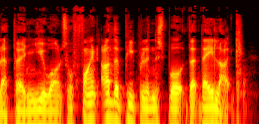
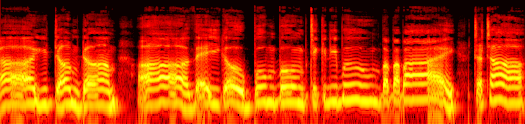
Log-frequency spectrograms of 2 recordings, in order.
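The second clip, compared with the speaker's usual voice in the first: mock talking straight through full laughter, high. Retelling how the dutch commentator reacted when a driver went off: imitating a laughing commentator. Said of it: "fully laughing".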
